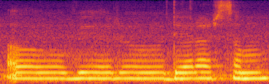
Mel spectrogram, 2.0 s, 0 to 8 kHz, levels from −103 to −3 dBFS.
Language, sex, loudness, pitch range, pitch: English, female, -12 LUFS, 210-215 Hz, 210 Hz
